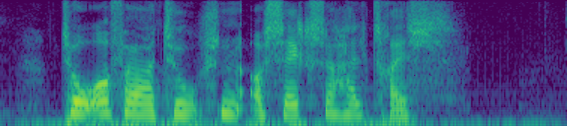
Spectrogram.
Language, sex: Danish, female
